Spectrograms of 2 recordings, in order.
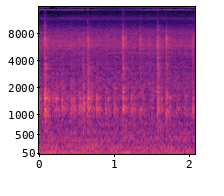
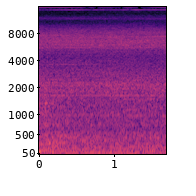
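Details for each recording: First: Workbee CNC lead screw axis without thrust-bearing tension: irregular sharp rattling clicks over a hissing run as the screw whips; fix adds thrust bearing, extra collar, spacers and 55 mm bolts. Tensioned side showed no whip at about 800 rpm. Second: Workbee CNC axis running at about 800 rpm after the lead-screw whip fix (added thrust bearing, collar and spacers to tension the axis): smooth, even whir with no rhythmic whipping or chatter, a properly tensioned lead screw.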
